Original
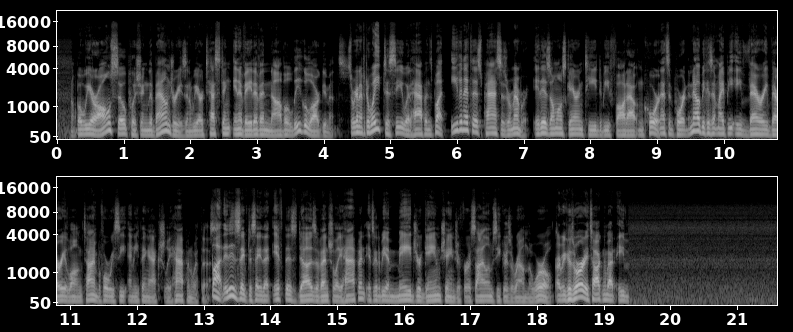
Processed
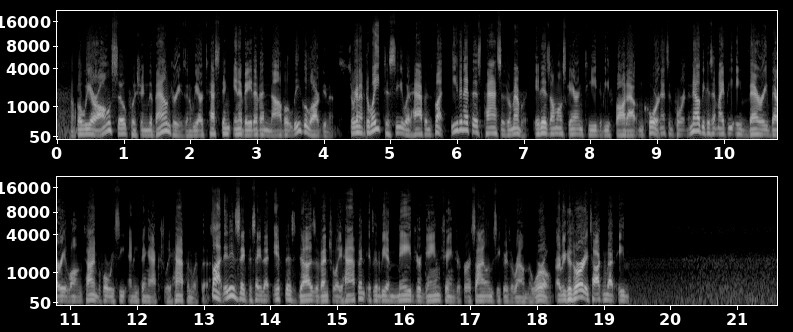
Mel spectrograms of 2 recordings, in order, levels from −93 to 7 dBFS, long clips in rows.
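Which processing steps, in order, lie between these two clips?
local Wiener filter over 15 samples; reverb removal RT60 2 s; 9.01–9.46 s: compression 12:1, threshold -36 dBFS, peak gain reduction 12 dB

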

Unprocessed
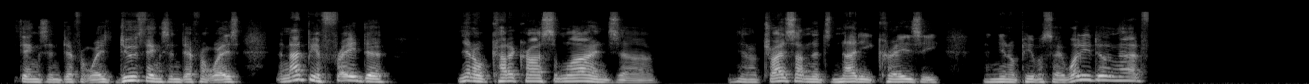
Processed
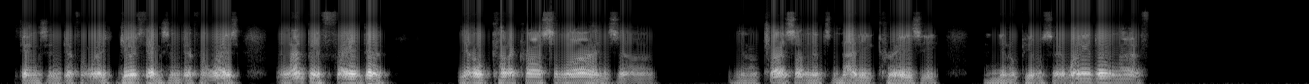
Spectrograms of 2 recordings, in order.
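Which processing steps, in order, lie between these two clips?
cycle switcher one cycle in 3, inverted; graphic EQ 125/250/500/1000/2000/4000/8000 Hz -11/-8/+12/-10/-7/+9/-11 dB

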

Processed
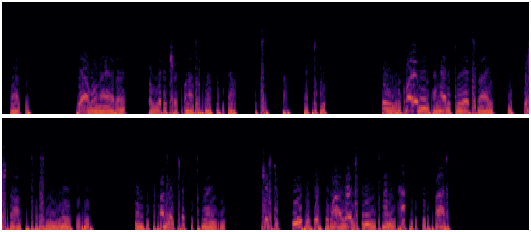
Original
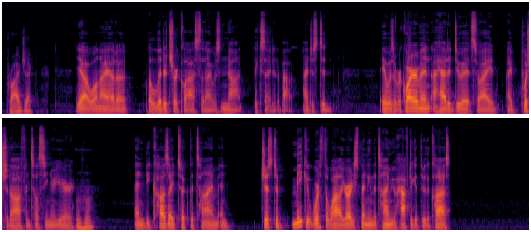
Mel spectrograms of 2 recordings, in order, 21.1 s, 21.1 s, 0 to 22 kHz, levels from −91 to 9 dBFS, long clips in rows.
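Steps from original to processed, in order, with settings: wow and flutter 19 cents; Schmitt trigger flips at -29.5 dBFS; spectral contrast expander 2.5:1; trim +1 dB

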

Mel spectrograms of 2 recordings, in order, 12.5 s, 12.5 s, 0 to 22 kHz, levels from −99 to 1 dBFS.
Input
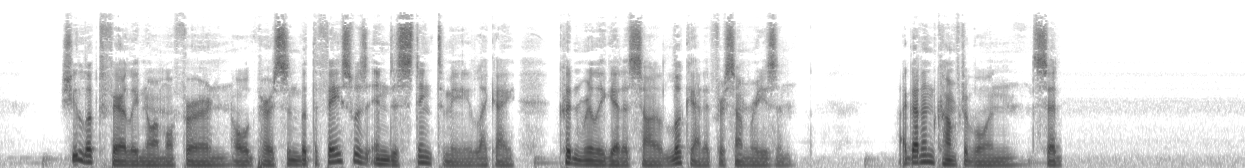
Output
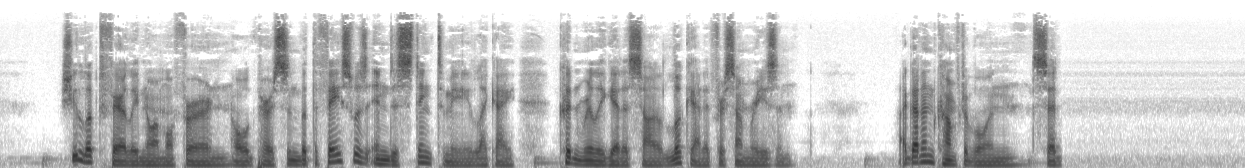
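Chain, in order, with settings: tilt shelf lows -5.5 dB, about 1.2 kHz; in parallel at -1 dB: compression, threshold -37 dBFS, peak gain reduction 15.5 dB; on the sum: trim +4 dB

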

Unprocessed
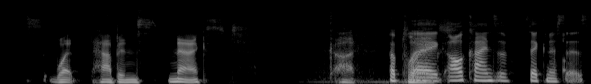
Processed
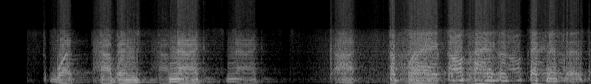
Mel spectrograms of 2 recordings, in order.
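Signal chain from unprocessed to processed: spectral contrast reduction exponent 0.39; high-pass 82 Hz; hum notches 60/120/180 Hz; comb 4 ms, depth 31%; in parallel at +1 dB: compression, threshold -36 dBFS, peak gain reduction 15 dB; on the sum: saturation -24.5 dBFS, distortion -7 dB; delay 580 ms -8 dB; on a send at -13 dB: reverberation RT60 0.95 s, pre-delay 6 ms; on the sum: resampled via 11.025 kHz; sampling jitter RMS 0.027 ms; trim +5 dB

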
